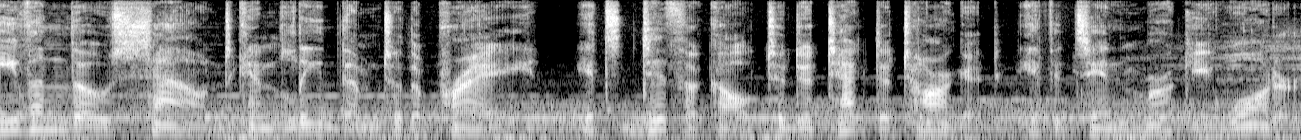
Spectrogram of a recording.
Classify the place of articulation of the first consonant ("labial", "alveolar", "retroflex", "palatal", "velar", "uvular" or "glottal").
labial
